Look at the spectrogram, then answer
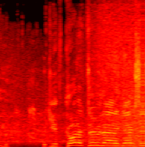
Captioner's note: whooshing sound plays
